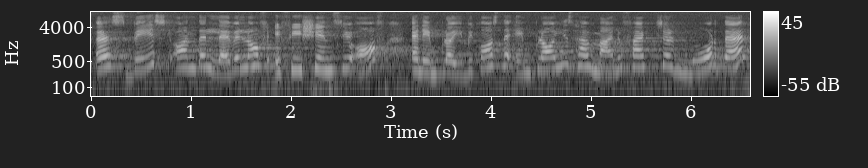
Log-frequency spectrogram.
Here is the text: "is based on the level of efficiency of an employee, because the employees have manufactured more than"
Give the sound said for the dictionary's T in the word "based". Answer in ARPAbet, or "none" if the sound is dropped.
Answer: T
